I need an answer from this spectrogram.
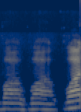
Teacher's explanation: दांत और ओठ दोनों से उच्चारित होता है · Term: दंतोष्ठ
